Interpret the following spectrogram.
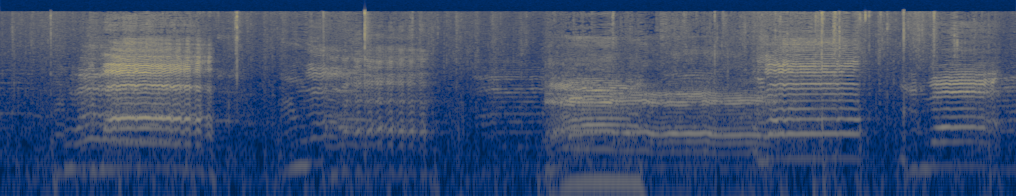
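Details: Grazing sheep on a farm bleating loudly and repeatedly: long wavering harmonic bleats, some deep and some high-pitched, overlapping from several animals, roughly five calls within eight seconds.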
